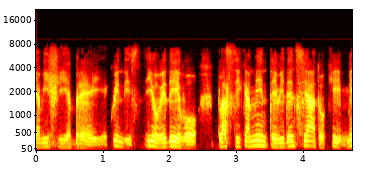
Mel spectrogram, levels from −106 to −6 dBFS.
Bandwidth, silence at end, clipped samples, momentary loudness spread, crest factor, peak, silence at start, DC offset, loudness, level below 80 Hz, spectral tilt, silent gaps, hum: 7.8 kHz; 0 s; under 0.1%; 7 LU; 22 dB; -2 dBFS; 0 s; under 0.1%; -24 LUFS; -76 dBFS; -5 dB/octave; none; none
